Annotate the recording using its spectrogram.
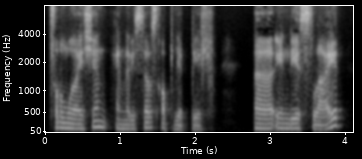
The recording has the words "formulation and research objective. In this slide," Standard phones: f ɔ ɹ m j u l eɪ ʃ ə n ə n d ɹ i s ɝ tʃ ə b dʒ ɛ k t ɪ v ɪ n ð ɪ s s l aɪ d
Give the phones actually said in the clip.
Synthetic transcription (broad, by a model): f ɔ ɹ m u l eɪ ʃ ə n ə n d ɹ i s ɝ s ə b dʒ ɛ k t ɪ f ɪ n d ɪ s s l aɪ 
